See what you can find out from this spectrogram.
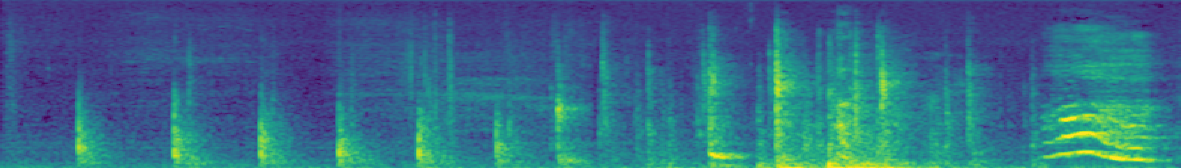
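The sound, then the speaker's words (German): A worn-out door that won't last much longer is knocked on in a steady series of knocks, then opened with a louder rattling burst, and a brief voice follows. “Diese Tür macht's nicht mehr lang.”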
